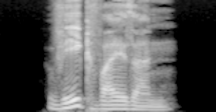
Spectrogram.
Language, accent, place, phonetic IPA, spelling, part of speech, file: German, Germany, Berlin, [ˈveːkˌvaɪ̯zɐn], Wegweisern, noun, De-Wegweisern.ogg
- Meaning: dative plural of Wegweiser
